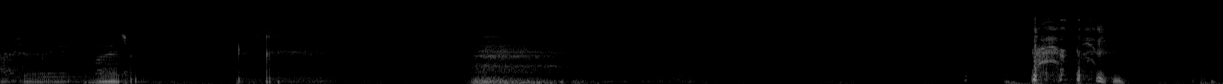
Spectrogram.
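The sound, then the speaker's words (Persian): A person with a worsening cough lets out several harsh coughs and throat-clearing bursts, with quiet breathing and sighs in the gaps between them. “عذرخواهی میکنم پیشا پیش به خاطر اینکه من سرفم زیاد شده.”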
